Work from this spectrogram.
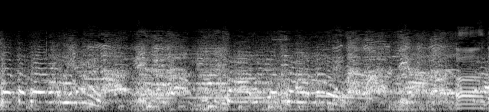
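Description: Students chanting slogans at a Victory Day rally in a student movement against discrimination: a loud crowd shouting in rhythmic, overlapping chants, close and sustained throughout.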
